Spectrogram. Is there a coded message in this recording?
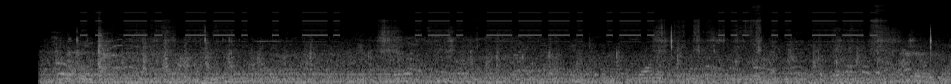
Yes: Morse code (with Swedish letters) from 0.7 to 8.8 s, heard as a high beeper, hand-sent with a straight key, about 18 wpm, 3900 Hz, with the noise of a crowd indoors. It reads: INGEN RÖR SIG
